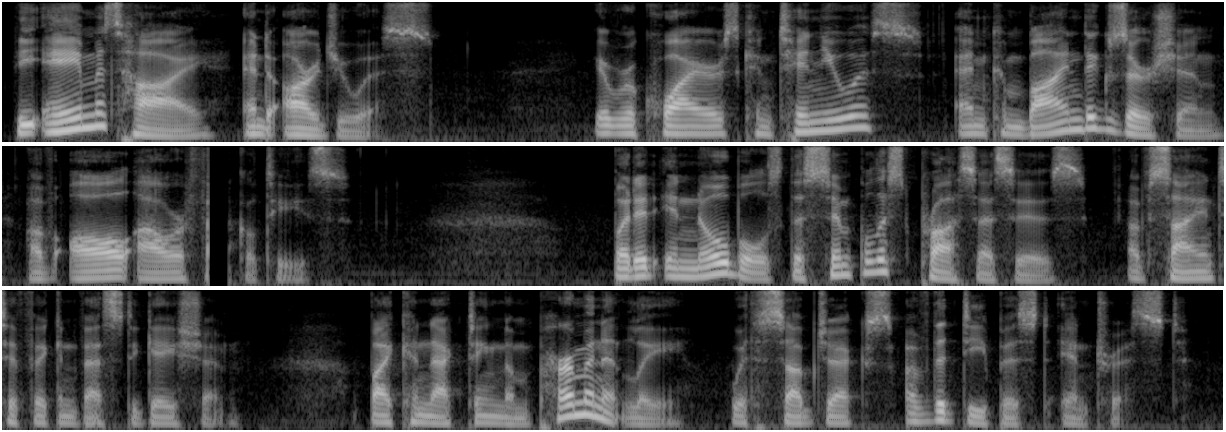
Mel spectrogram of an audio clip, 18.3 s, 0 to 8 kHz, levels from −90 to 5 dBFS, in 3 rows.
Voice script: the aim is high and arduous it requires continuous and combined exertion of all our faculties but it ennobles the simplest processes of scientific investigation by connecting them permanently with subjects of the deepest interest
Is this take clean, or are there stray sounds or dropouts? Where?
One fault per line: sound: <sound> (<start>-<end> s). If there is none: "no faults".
sound: dropout (7.1-7.2 s)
